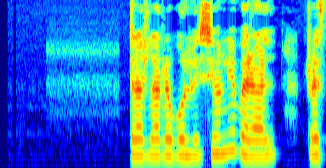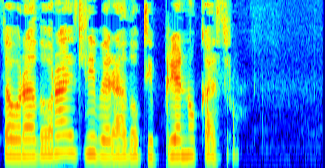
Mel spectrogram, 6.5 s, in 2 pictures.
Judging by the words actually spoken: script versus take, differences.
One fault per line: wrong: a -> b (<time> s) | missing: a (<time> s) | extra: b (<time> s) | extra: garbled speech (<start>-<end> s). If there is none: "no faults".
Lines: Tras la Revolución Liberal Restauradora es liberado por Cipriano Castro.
missing: por (4.7 s)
